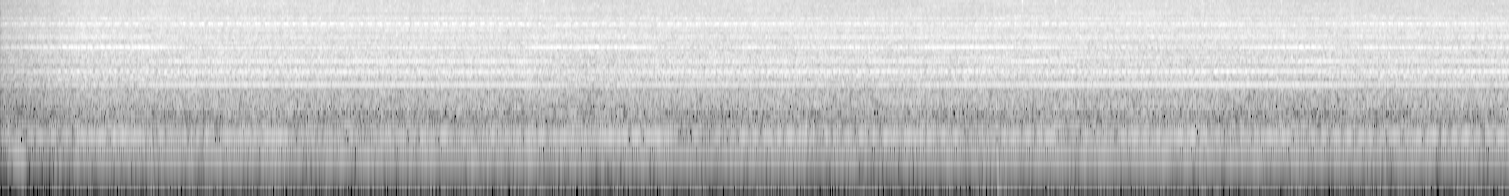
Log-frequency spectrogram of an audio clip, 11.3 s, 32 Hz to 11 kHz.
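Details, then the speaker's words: 1988 Rutland lathe roughing 1/8-scale steam wagon axle blank with new insert tooling at about 620 rpm under heavy cut; steady high singing ring over motor hum, possibly harmonics from inside the cabinet, not showing on the part, source unconfirmed. "That's just a little bit of harmonics here somewhere. I mean, it's not showing up on the part, but I can hear it. It could even be something down inside the cabinet."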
